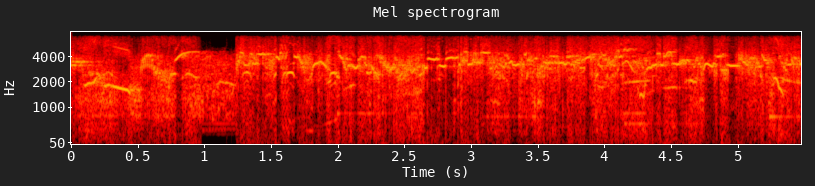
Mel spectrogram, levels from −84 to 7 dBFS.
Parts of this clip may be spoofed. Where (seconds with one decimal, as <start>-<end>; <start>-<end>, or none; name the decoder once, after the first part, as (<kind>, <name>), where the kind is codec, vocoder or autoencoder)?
none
